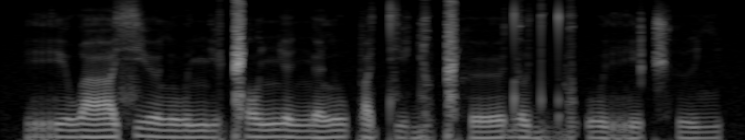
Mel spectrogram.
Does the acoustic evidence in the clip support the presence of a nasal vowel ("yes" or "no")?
no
